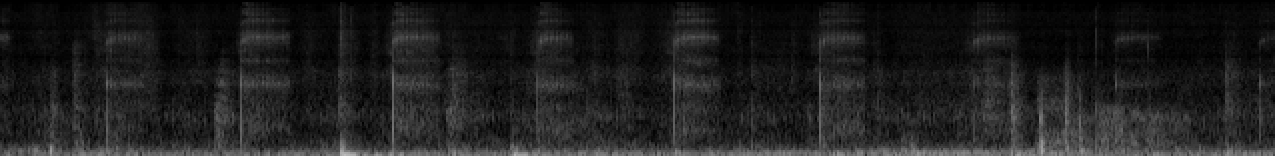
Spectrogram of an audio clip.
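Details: Sleeping cat named Tin Tin: soft, regular snuffling breaths, slightly noisy through the nose; gentle, harmless snoring.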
